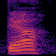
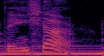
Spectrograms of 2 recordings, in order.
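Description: First: It is said with a Taiwanese accent. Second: It is said with a mainland Chinese accent.

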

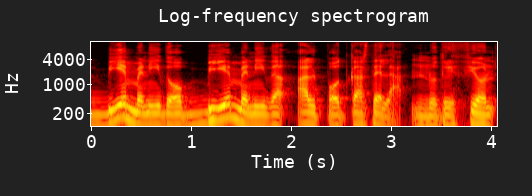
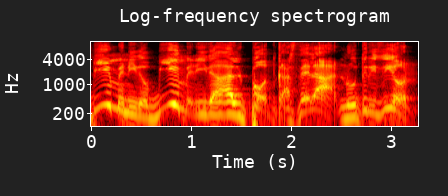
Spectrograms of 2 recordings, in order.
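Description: First: It is said in his normal speaking voice. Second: It is said in an unusual, put-on voice.

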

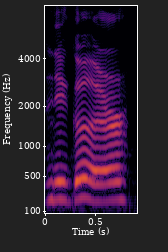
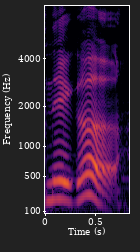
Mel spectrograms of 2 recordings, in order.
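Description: First: The word ends with an 'er' sound. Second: The word ends with an 'ah' sound. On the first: The speaker calls it wrong. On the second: The speaker calls it right. "We change the to a ah"

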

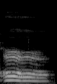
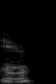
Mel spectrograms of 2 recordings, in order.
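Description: First: The vowel sounds like 'ur'. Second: The vowel sounds like the start of 'error'. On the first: The speaker calls it wrong. "you don't say err" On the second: The speaker calls it right. "I say err. Because you say error"

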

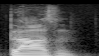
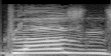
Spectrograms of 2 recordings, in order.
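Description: First: It is said flatly, without emotion. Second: It is said with a giggle.

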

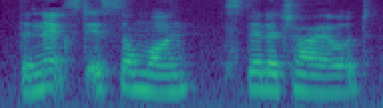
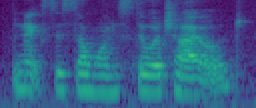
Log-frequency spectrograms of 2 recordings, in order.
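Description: First: There is a pause after someone. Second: It runs on with no pause after someone.

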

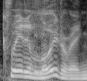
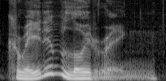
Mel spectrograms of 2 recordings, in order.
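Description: First: It is said in his normal voice. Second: It is said in a put-on announcer voice.

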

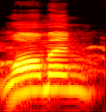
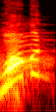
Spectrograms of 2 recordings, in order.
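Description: First: It is said in a gentle, kind way. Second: It is said in a harsh, stern way.

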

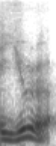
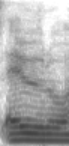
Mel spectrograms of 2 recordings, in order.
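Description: First: Euro is pronounced the English way. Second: Euro is pronounced the Spanish way. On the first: "But Swedes say euro" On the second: "And in Spain and Italy, it's euro"

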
